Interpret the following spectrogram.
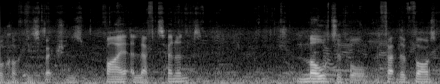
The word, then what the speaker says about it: lieutenant: Above the Corporal of Horse, we sometimes have at the 4 o'clock a Lieutenant. There we are. folks, I've been practicing my pronunciation. Not a lieutenant, a lieutenant. Okay, British pronunciation of lieutenant.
